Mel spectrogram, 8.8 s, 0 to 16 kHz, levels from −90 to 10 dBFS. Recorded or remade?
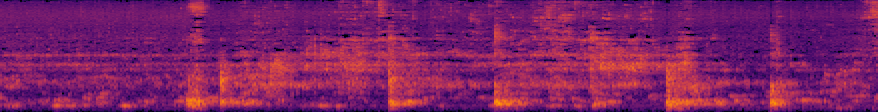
recorded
